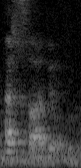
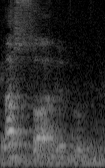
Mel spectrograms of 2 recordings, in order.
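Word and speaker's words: الصادق: And the other rule that we studied was that sometimes we put emphasis on the first letter after lam, and sometimes we don't. For example, here, we say al-muslimu, but here we say as-sadiqu.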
